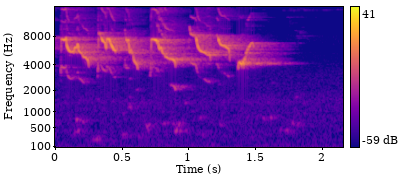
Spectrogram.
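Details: Female mountain white-eye in breeding condition calling a male, mixed with other birds' phrases: a short, loud string of very high, slurred twitters lasting under two seconds, then silence.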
